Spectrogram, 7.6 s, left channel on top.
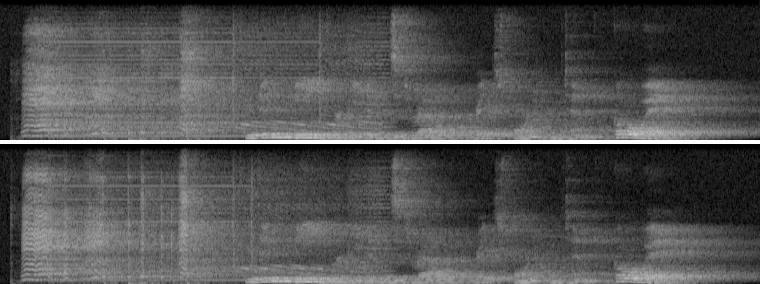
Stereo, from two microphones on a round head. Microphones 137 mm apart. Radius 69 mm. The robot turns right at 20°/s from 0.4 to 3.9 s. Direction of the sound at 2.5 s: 30° left (ahead or behind).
